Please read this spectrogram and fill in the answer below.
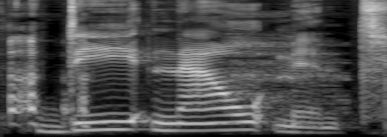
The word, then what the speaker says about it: denouement: It's pronounced denouement.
